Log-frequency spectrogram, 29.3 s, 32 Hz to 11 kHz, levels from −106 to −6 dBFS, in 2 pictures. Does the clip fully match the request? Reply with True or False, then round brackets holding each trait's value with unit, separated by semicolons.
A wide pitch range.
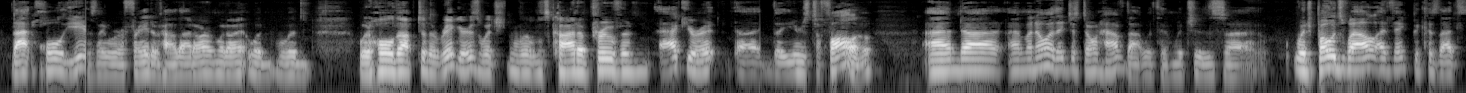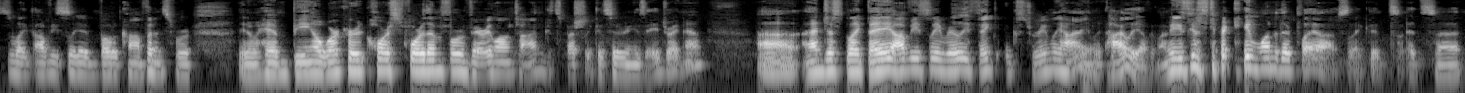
False (3.8 semitones)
